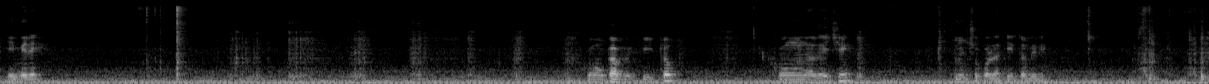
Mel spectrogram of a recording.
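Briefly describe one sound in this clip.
A man crunches on a crisp snack.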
